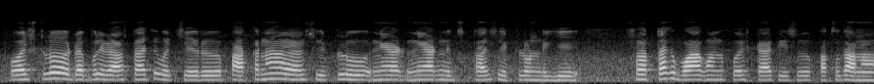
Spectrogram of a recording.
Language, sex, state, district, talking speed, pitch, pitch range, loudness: Telugu, male, Andhra Pradesh, Guntur, 125 wpm, 215 Hz, 205-230 Hz, -19 LUFS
